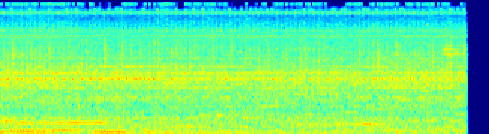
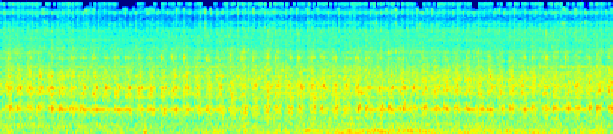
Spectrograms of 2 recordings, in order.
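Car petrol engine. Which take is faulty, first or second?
second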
